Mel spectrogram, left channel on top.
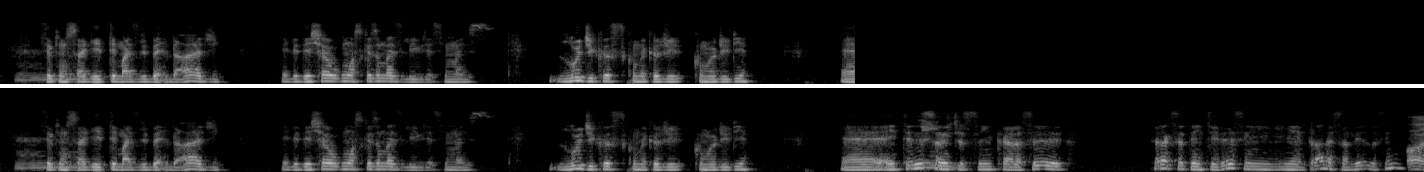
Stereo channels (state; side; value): drops out; left; at 8.6 s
